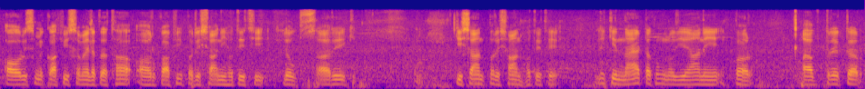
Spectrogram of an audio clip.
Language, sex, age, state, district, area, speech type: Urdu, male, 45-60, Bihar, Saharsa, rural, spontaneous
